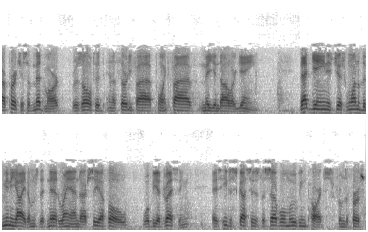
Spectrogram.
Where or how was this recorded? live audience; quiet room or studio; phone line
phone line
